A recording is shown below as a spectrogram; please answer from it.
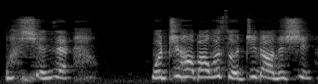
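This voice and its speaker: An actress playing a gentle, sorrowful young governess, earnest and emotional, in a radio drama. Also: female voice, very high-pitched, steady tone, normal speed. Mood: tearful, resigned. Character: gentle, sorrowful young governess under suspicion, pleading tearfully.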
